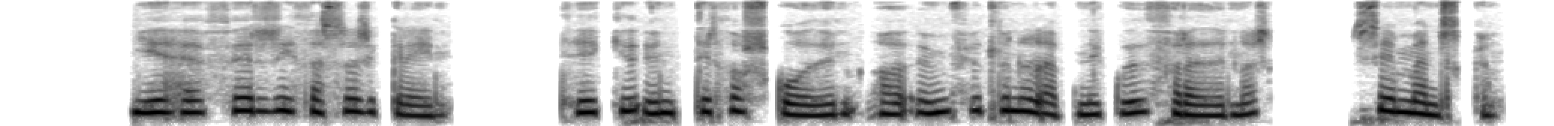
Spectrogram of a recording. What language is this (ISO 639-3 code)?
isl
